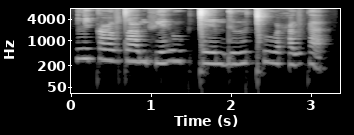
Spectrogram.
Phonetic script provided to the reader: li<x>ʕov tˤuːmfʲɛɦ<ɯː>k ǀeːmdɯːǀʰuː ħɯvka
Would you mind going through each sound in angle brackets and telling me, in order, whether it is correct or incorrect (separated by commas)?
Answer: incorrect, incorrect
